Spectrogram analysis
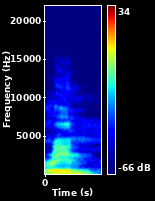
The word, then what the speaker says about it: wren: आम परे तंग रेन रेन माने WREN रेन इनके W नि और बिनि प्रोनाउंस फाया इनका जगह ओ रेन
